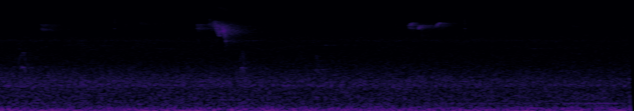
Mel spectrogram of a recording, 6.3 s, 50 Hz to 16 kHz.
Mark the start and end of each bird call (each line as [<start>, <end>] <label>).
[2.05, 2.55] American Robin (Turdus migratorius)
[4.05, 4.65] unidentified bird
